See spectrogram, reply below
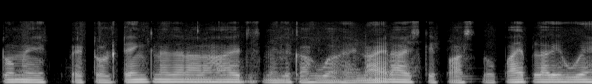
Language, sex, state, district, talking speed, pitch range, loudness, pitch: Hindi, male, Maharashtra, Chandrapur, 200 wpm, 100-110 Hz, -22 LUFS, 110 Hz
